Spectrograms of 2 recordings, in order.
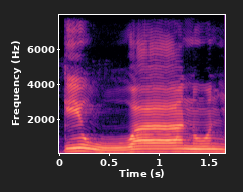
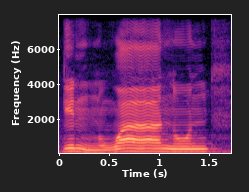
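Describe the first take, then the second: First: The n sound is dropped and merged. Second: The n sound is pronounced clearly. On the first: The speaker calls it wrong. "Jangan sampai dibaca kiwanun. Nah, itu keliru ya" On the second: The speaker calls it right. "Yang benar adalah harus jelas dan kemudian terang"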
